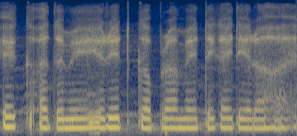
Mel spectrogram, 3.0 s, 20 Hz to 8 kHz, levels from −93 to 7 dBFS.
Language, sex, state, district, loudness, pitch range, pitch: Hindi, female, Arunachal Pradesh, Lower Dibang Valley, -15 LUFS, 200-210 Hz, 205 Hz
